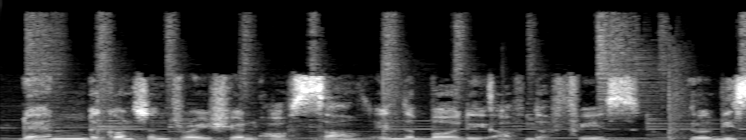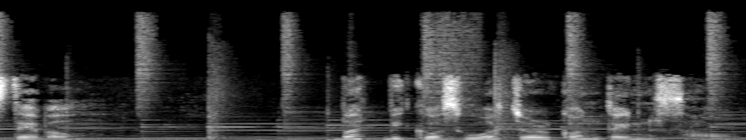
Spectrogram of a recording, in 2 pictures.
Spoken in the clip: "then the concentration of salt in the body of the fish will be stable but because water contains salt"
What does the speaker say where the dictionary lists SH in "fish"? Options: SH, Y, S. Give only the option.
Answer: S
